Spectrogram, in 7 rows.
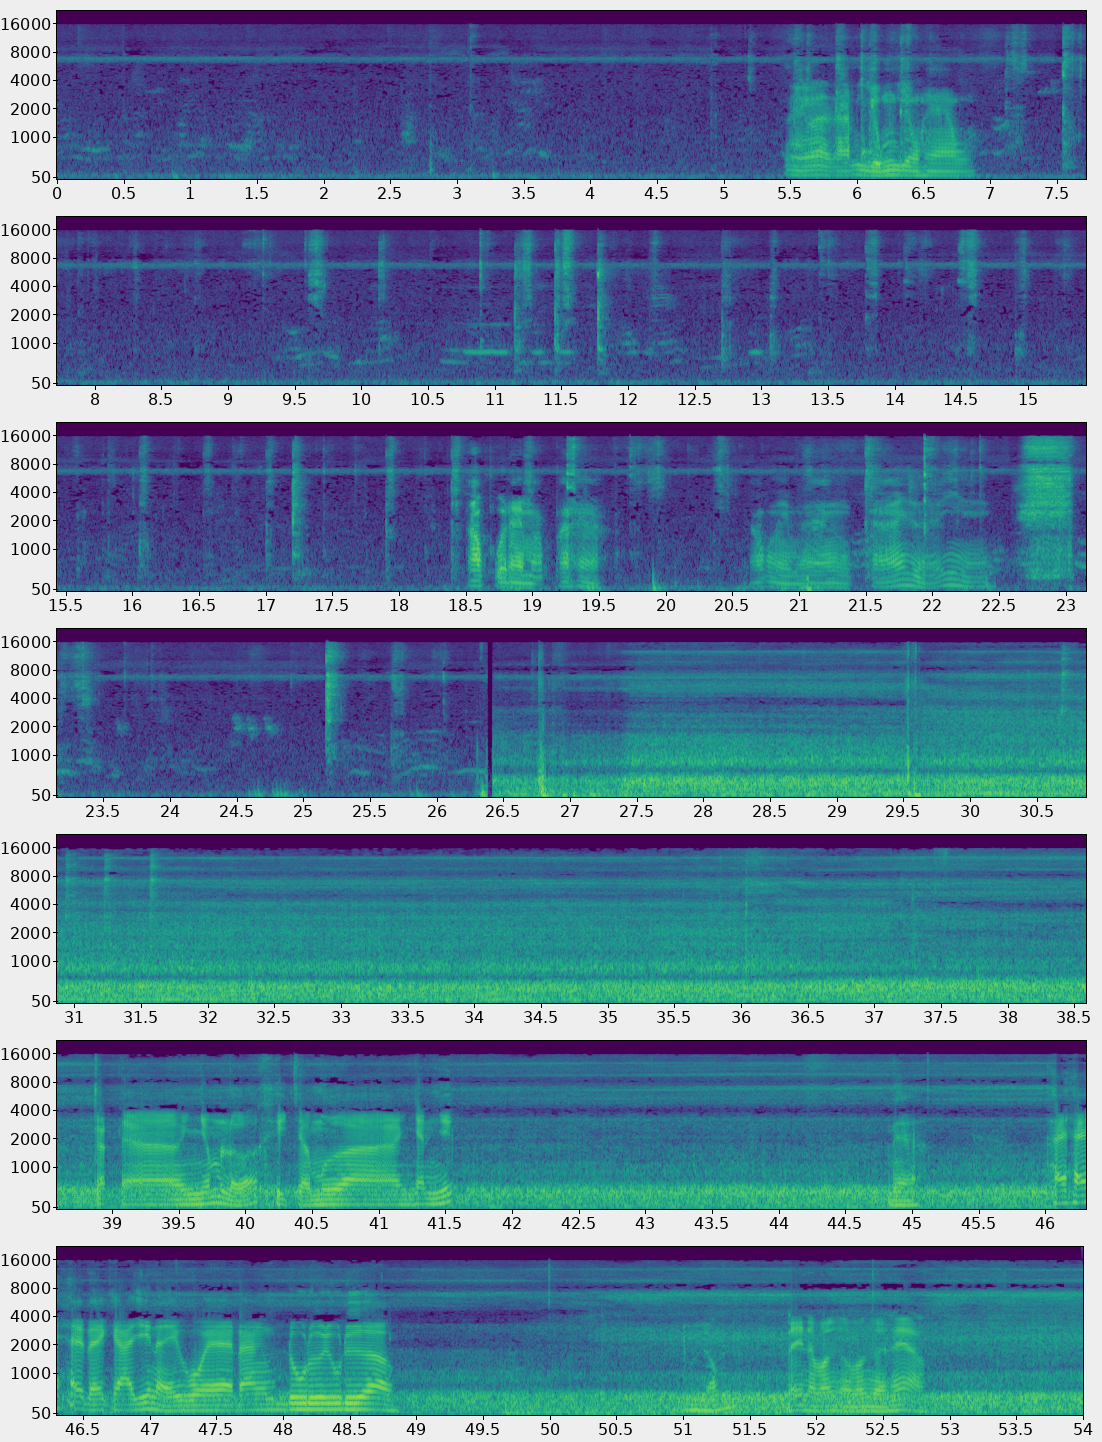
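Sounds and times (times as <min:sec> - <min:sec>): insect trill: 0:00.0 - 0:54.0
gas torch hissing: 0:04.8 - 0:06.9, 0:16.0 - 0:23.5, 0:25.2 - 0:54.0
faint crackles: 0:25.0 - 0:54.0.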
